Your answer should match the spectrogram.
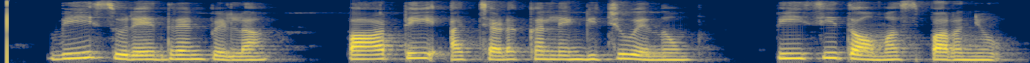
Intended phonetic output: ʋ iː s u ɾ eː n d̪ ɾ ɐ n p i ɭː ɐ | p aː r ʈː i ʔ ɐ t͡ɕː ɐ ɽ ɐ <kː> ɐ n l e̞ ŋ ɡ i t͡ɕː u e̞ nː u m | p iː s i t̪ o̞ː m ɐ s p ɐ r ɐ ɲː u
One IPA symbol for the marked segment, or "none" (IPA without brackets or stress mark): kː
